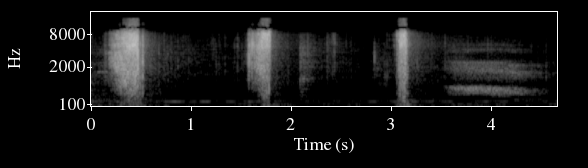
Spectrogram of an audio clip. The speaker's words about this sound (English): Burns nicely, doesn't it? A good letter paper.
